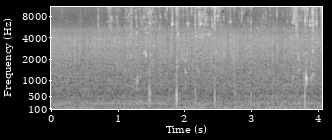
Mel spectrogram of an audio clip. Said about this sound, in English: So, I got some red wine here. If you don't mind joining me for a moment. Let's get a pour sound.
